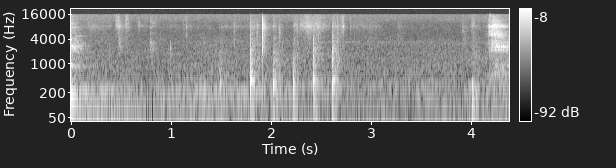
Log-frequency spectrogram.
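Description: A handful of light, short taps and clicks as a clear-block-mounted rubber butterfly stamp is inked on an ink pad and pressed onto cardstock, most of them around the middle.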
